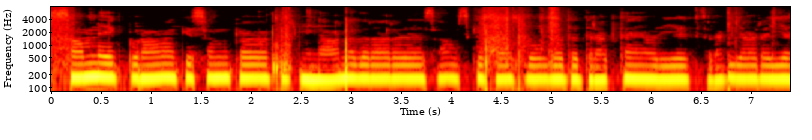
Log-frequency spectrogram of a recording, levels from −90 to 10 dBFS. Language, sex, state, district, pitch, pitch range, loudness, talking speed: Hindi, male, Delhi, New Delhi, 165 Hz, 160-175 Hz, -19 LUFS, 205 wpm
